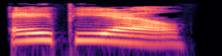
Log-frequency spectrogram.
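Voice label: "apl", British English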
